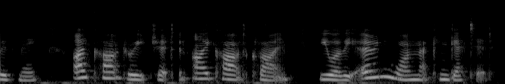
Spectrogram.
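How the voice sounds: Someone reads aloud in a natural voice.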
